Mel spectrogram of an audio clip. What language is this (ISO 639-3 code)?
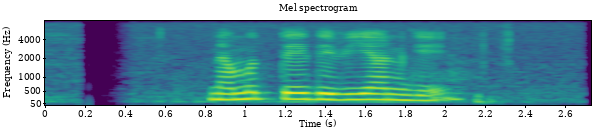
sin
